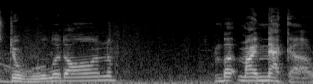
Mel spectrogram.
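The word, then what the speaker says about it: Duraludon: with my favorite D I always pronounce it duraldon I know it's duruladon but my Mecca right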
